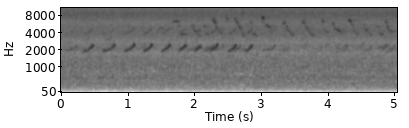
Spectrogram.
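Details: Kajika frog calling over a rushing mountain stream: a rapid series of short rising whistled notes, about four per second, with a fainter chorus of answering trills higher up and a steady roar of flowing water beneath.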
